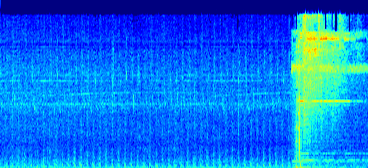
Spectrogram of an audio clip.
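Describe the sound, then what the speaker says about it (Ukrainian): A helicopter arrives in the video game The Division, its steady rotor drone running throughout before a sudden loud burst near the end that fades out. "А ось і гелікоптер, і тепер можна сідати в нього по черзі."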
